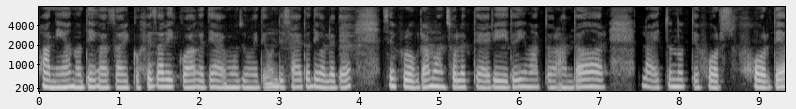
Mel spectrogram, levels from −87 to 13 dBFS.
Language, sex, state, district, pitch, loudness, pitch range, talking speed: Chakma, female, Tripura, West Tripura, 235 Hz, -15 LUFS, 225-245 Hz, 155 wpm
